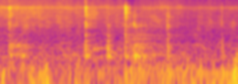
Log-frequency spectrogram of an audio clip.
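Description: Close-up stirring of tomato and spices in a wok over a soft sizzle, with a few sharp metallic scrapes and clinks spaced irregularly, no voices.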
